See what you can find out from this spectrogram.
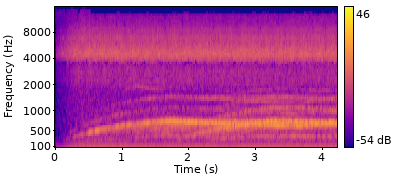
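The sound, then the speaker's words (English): A civil defense siren sounds at dawn in Cyprus, half a century after the invasion that divided the island. It winds up from a low growl to a steady, sustained wail, its rising pitch leveling off into a loud, continuous tone with no voices present. “The siren sounds at dawn in Cyprus, exactly half a century after the invasion which left the island divided.”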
